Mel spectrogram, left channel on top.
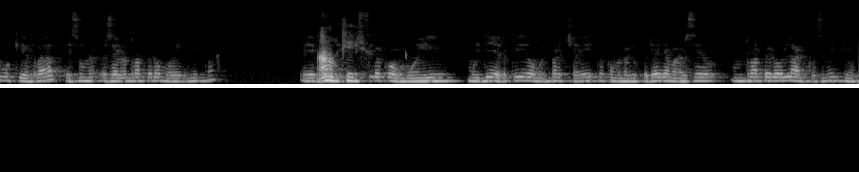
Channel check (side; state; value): right; silent; digital silence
